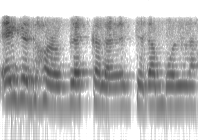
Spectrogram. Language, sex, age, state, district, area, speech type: Bengali, female, 18-30, West Bengal, Malda, urban, conversation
